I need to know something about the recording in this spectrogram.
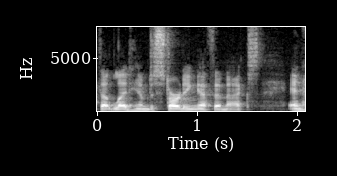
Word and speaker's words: FMX: and as I learned it is fmx not fmex even though that's how it's spelled I didn't know much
